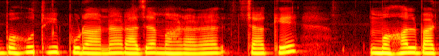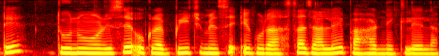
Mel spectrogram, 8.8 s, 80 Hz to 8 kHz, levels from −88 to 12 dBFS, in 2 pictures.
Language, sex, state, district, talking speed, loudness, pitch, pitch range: Hindi, female, Bihar, East Champaran, 145 wpm, -15 LUFS, 205 Hz, 195-215 Hz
